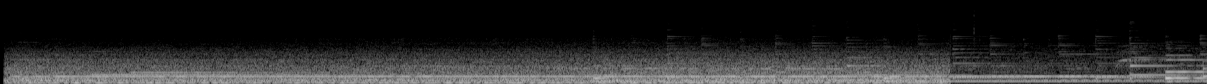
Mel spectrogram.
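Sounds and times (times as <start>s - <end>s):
car road and engine rumble: 0.0s - 9.5s
faint steady hum: 0.1s - 12.0s.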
